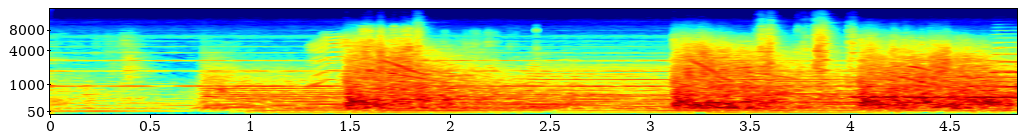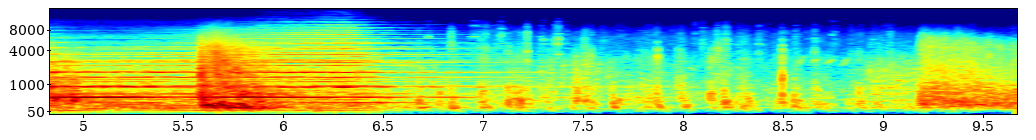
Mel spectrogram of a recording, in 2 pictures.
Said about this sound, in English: Nearby, Dylan hears the shots.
